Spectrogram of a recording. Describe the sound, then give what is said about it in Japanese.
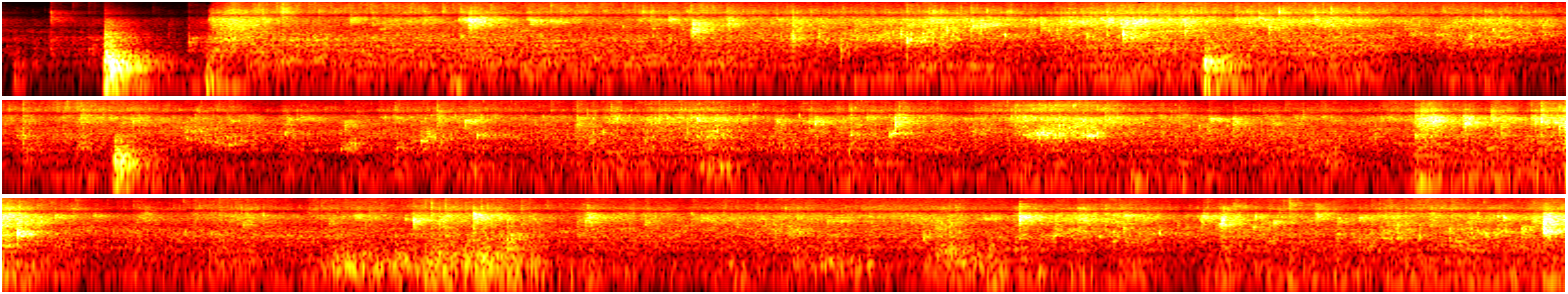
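Running water rinses conditioner out of hair: a continuous, fairly soft splashing and hissing stream that shifts and surges unevenly as the water flows over the head, with no talking. “リンス、流しちゃうね。”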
